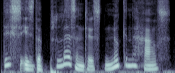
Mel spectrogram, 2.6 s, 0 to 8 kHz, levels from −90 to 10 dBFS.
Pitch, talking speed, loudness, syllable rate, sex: 155 Hz, 180 wpm, -17 LUFS, 4.3 syllables/s, male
